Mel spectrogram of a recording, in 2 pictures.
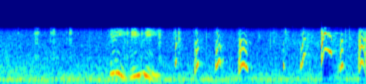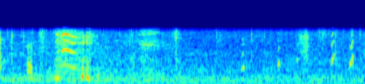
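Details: Female dog frustrated at not getting through glass produces irregular high whines and short yelps, some sliding downward, with human voice and background sound beneath.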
